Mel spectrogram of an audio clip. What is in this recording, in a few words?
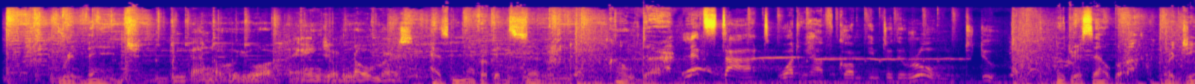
trailer voice-over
